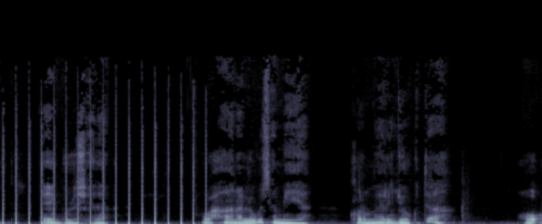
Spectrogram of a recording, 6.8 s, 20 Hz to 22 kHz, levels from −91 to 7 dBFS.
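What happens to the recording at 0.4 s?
A train of clicks runs from 0.04 to 2.58 s, ending just before "waxaana lagu sameeyaa kormeer". Similar pulses tick regularly, about 6.3 per second, roughly 20 dB above the speech. Likely cause: interference or a faulty connection.

Generation loss also colours this moment. The speech sounds swirly and hollow, with blurred attacks and nothing above 16.5 kHz. This likely comes from about seven MP3 passes at 64 kbit/s.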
